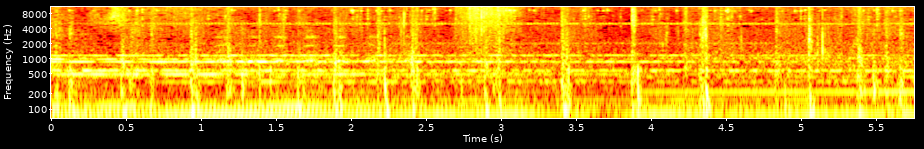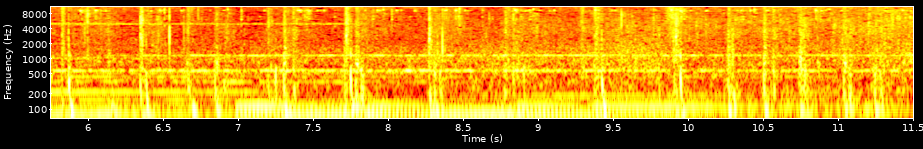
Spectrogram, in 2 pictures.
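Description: Horse hooves clip-clop steadily and close in The Witcher 3: Blood and Wine, beneath a continuous game soundscape.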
